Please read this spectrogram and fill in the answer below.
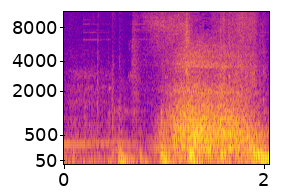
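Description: A cinematic whoosh sound effect: a noisy swell that builds over the last second and runs into a deep boom, over tense background music, with a soft knock about half a second in.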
